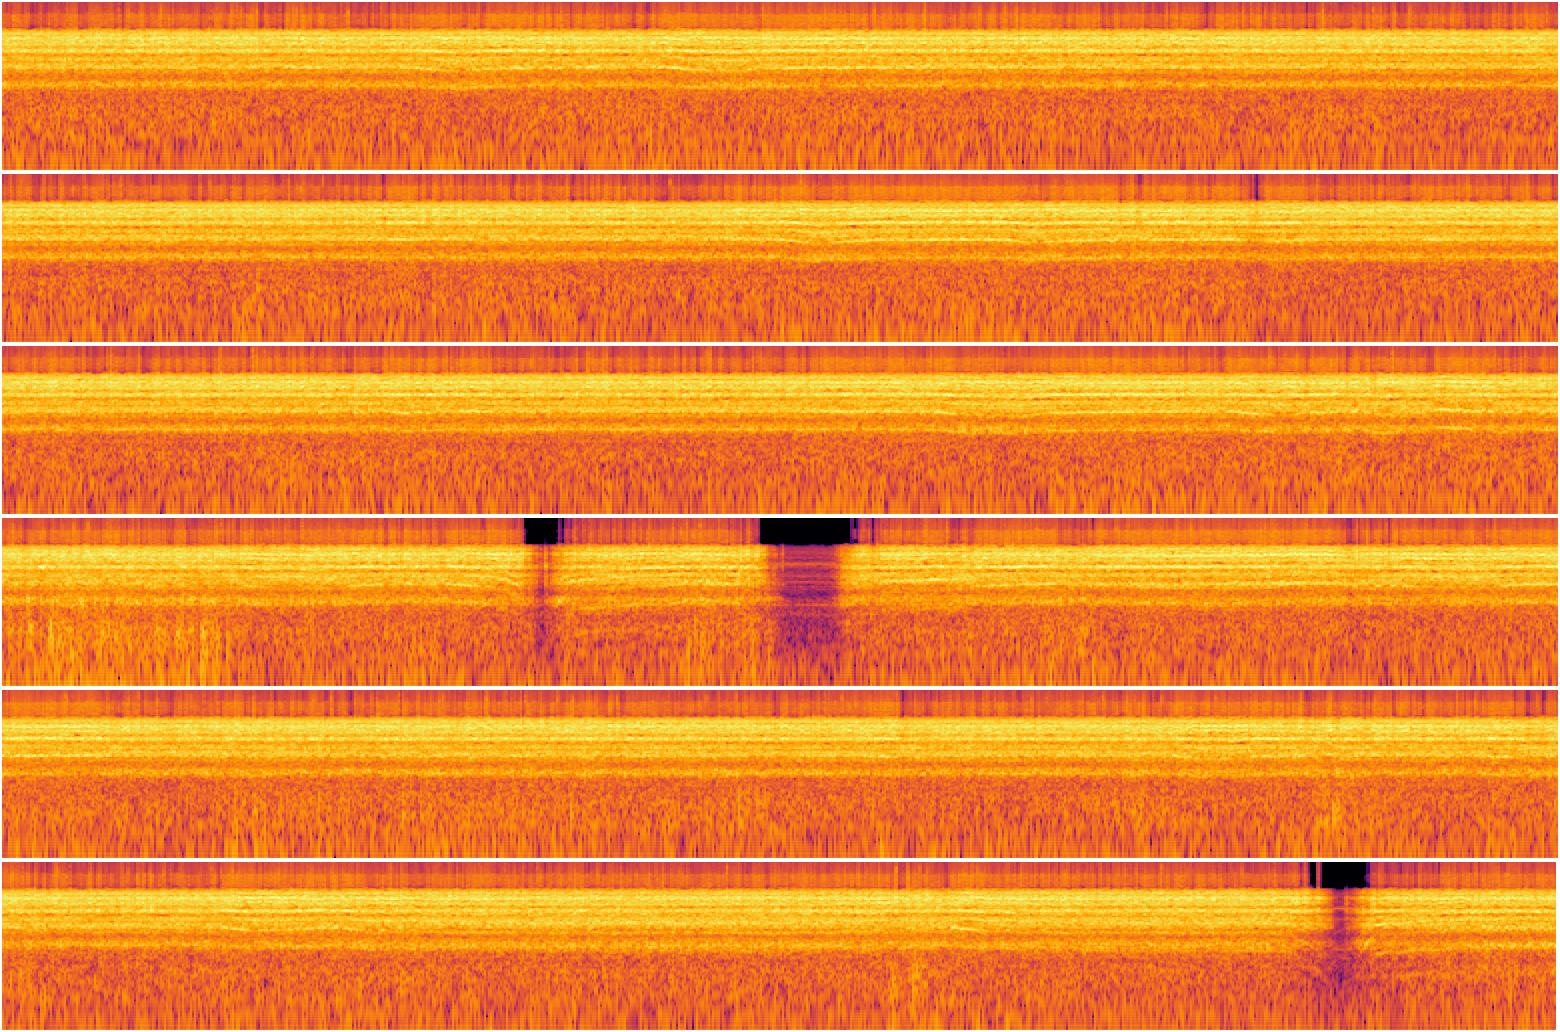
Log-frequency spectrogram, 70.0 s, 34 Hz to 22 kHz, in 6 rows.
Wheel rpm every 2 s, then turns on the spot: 230, 230, 230, 230, 230, 230, 230, 230, 230, 230, 230, 230, 230, 230, 230, 220, 230, 230, 220, 160, 120, 210, 220, 230, 230, 240, 230, 230, 230, 230, 220, 210, 210, 200, 140.
40-42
